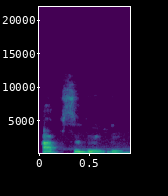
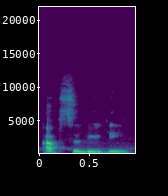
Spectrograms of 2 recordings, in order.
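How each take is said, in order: Both takes have the same delivery.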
